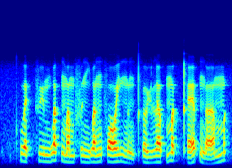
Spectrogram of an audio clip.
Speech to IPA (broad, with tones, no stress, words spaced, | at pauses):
kʷʰɛː˨k̚fyː˨mwɐ˧k̚ mɐ˨mfɪ˨ŋ wɐ˨˧ŋfɔː˨˧j ŋɐ˨˩ŋt̪ʰɵ˨ɥ lɐ˧p̚mɐ˥k̚ t̪ʰɛː˨˥p̚ŋɐ˨˥m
